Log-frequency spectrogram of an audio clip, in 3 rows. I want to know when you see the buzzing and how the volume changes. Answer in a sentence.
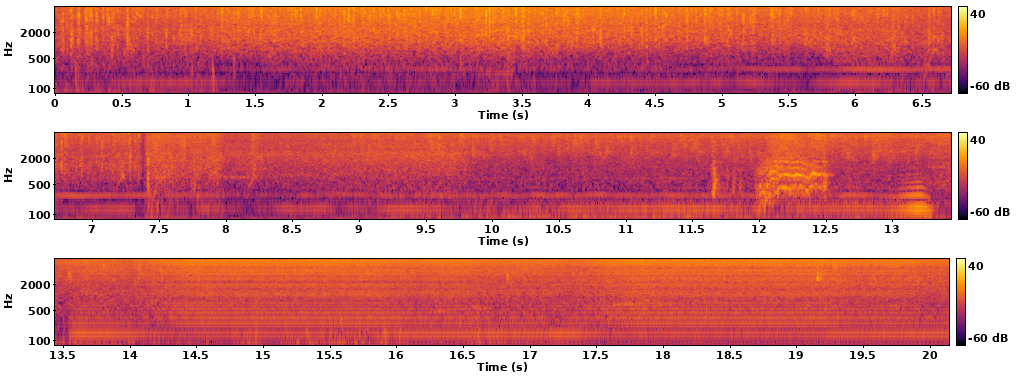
The buzzing can be heard from 0.2 to 20.1 s, getting louder.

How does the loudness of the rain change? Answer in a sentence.
The loudness of the rain goes down.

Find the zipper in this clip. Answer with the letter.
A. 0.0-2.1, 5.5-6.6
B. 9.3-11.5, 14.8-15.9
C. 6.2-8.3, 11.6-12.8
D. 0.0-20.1
C.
